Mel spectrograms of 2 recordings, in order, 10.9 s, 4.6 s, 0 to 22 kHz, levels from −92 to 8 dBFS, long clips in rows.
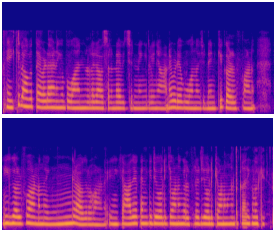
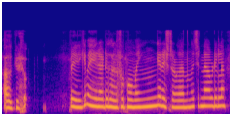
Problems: background sounds at intervals, low volume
